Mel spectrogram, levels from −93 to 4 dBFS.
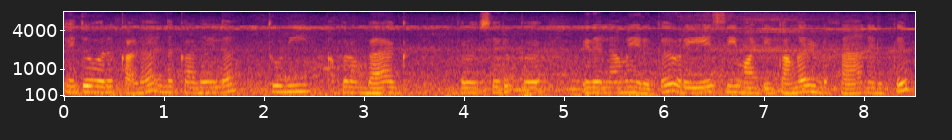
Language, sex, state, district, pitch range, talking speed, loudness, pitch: Tamil, female, Tamil Nadu, Kanyakumari, 180-210 Hz, 140 wpm, -17 LUFS, 190 Hz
